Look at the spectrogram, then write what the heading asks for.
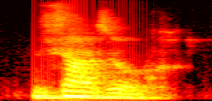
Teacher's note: The first ein, it is not pronounced because it is found at the center of the word, but then at the end, it is pronounced as a h. Zazuch, which means a male youth.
